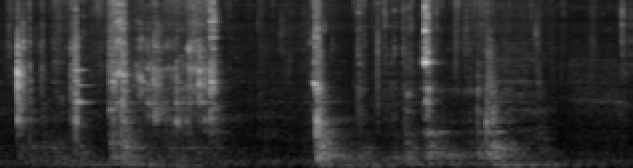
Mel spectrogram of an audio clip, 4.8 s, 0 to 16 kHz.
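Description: Rust-seized rear brake caliper on a Ford F-150 being pried and lifted off its pads and bracket: a string of metal knocks and scrapes with brief ringing clinks, the loudest knock about two and a half seconds in.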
